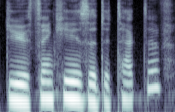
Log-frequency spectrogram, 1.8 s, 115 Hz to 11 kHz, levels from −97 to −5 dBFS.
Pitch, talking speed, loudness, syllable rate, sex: 200 Hz, 240 wpm, -16 LUFS, 6.1 syllables/s, female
